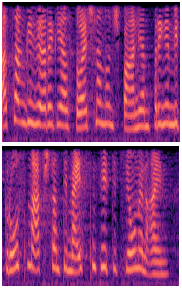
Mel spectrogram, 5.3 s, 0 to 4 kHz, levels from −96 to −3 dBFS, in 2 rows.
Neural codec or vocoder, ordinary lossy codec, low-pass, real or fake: none; none; 3.6 kHz; real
